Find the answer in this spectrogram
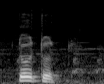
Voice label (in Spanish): Nawat palabras pajaro; pipil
